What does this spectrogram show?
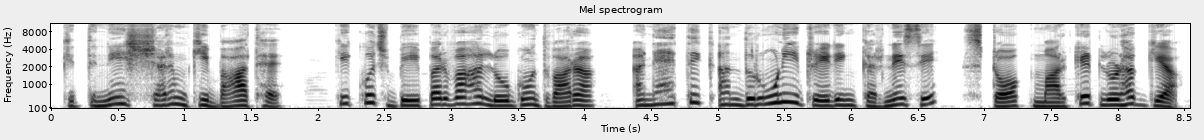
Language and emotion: Hindi, disgusted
